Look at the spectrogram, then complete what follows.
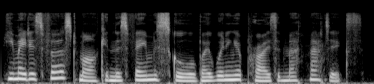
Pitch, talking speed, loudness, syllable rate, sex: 200 Hz, 240 wpm, -15 LUFS, 5.9 syllables/s, female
